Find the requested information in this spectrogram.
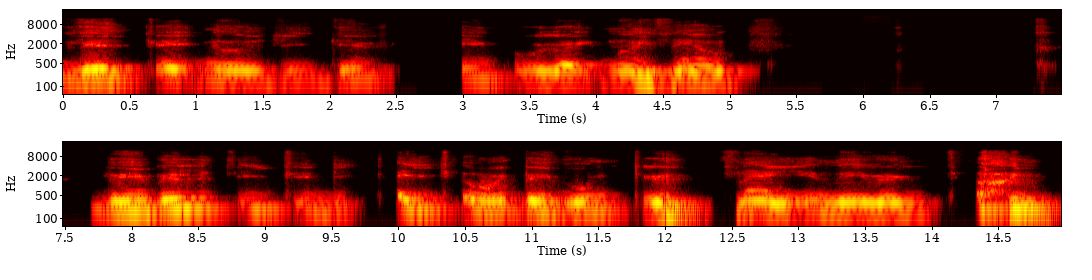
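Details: Adult man with cerebral palsy since birth affecting fine motor control and speech, after years of speech therapy, demonstrating a speech-recognition web app; finding: dysarthria (cerebral palsy).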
